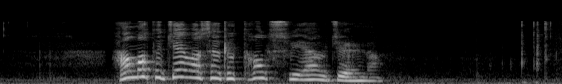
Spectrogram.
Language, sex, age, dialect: Faroese, female, 61+, Vágar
